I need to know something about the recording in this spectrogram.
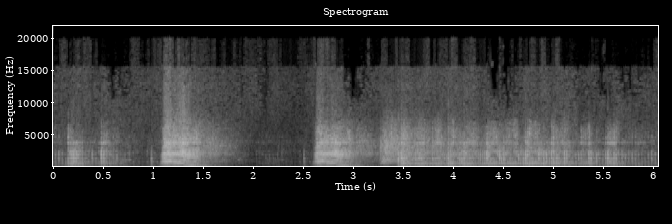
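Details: Two loud wheezy bellows from a hippopotamus, separated by a short quiet gap, then a long coarse grumbling roar that continues to the end.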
